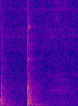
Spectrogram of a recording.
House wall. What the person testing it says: No one wants to live in a house that sounds like that. They want to knock a wall and hear it's solid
